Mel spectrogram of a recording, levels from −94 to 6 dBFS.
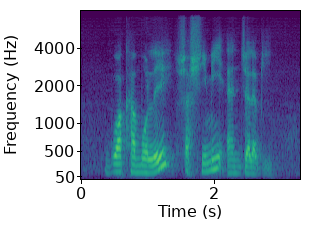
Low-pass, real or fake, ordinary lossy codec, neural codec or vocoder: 7.2 kHz; fake; none; codec, 16 kHz, 0.7 kbps, FocalCodec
